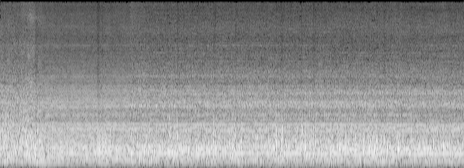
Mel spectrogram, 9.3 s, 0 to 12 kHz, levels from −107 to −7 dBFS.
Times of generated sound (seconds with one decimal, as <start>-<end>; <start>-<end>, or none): 0.8-2.6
